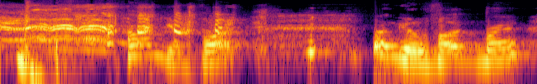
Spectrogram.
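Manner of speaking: laughing through a defiant boast; cracking up as he shrugs it off. Real, not acted. Bragging to his cohost about honesty, laughing.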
